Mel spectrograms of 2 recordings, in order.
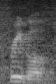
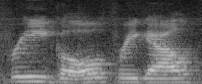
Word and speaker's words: Freegal: So if you haven't heard of Freegal, it's spelled like it sounds. You just don't know how to say it. F-R-E-E-G-A-L. Yes. It's can supposed to be frugal, like frugal.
